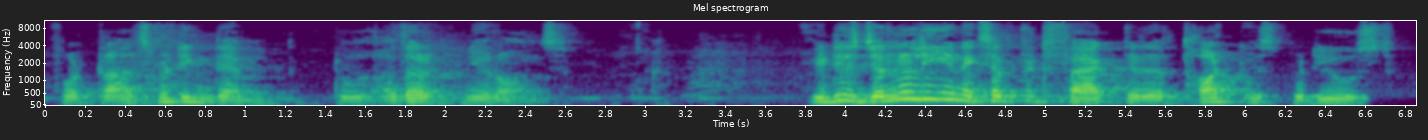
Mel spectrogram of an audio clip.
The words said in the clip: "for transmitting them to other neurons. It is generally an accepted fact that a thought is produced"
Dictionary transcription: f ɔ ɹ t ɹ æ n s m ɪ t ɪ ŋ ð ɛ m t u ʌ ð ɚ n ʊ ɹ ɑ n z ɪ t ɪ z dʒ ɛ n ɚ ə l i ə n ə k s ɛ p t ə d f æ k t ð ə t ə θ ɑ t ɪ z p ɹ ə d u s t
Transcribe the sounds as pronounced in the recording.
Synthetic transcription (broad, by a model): f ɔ ɹ t ɹ æ n s m ɪ t ɪ ŋ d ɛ m t u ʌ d ɚ n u ɹ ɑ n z ɪ t ɪ z dʒ ɛ n ɚ ə l i ə n ə k s ɛ p t ə d f æ k t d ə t ə t ɑ t ɪ z p ɹ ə d u s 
